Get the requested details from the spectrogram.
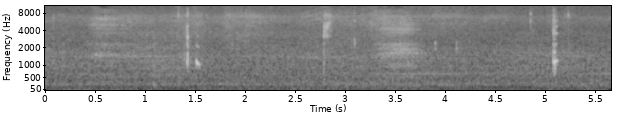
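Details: Hiccups in someone addressed as "baby": three brief, sharp, faint hiccup-like clicks over about six seconds in quiet room noise.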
